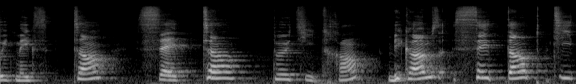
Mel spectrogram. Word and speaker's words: petit: For instance, petit. Petit means small or short, and the final T in petit is silent. Repeat after me. Petit. Petit. Petit is often pronounced petit because we remove the E.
